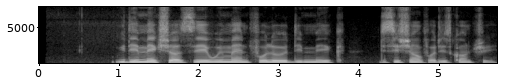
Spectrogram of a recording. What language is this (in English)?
Nigerian Pidgin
